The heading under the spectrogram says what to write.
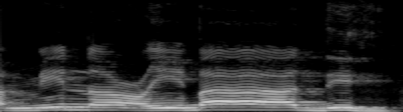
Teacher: اگر ہم سٹاپ کریں گے تو ہا کو ساکن پڑھیں گے، من عبادہ، نون ساکن کے بعد حروف حلقی میں سے عین آ رہا ہے تو یہاں پر ہم اظہار کریں گے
